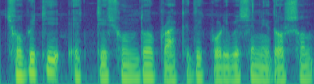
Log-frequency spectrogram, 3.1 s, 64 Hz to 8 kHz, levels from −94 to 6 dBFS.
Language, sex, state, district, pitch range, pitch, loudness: Bengali, male, West Bengal, Cooch Behar, 85-100 Hz, 95 Hz, -21 LUFS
